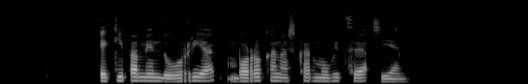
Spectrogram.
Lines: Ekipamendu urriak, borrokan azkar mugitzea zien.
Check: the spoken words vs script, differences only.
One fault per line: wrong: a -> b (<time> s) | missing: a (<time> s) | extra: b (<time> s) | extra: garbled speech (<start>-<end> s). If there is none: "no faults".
no faults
